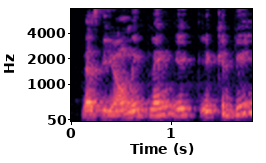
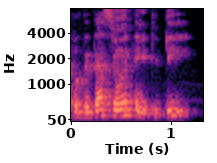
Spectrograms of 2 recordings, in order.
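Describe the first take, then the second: First: Softer, rising questioning repeat; incredulous echo. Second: Said in the usual way. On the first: Retold or imitated. Speaker answering school staff's accusation, incredulous. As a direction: echo it in disbelief, climbing high at the end.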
